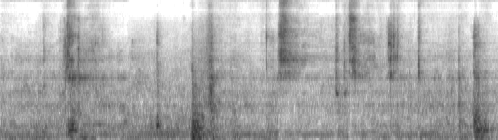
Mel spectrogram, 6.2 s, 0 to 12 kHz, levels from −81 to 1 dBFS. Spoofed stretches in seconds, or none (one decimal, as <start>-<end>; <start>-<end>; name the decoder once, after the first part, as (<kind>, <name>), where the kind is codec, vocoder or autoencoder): 0.0-1.6 (codec, HILCodec); 2.6-6.2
